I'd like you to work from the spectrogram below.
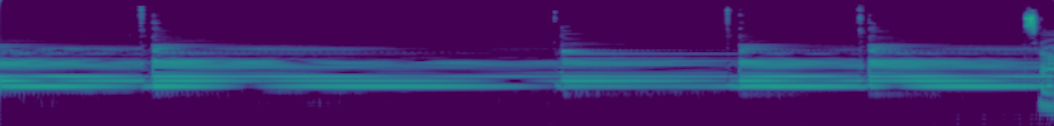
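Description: An acoustic guitar's open E string is plucked four times, each note ringing and sustaining strongly while the tuning peg is tightened, with no talk.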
